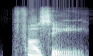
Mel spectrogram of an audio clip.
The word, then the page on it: fuzzy: American English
